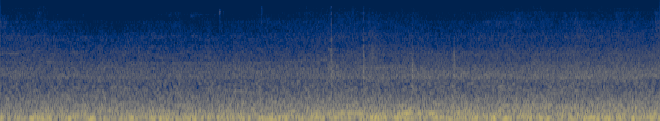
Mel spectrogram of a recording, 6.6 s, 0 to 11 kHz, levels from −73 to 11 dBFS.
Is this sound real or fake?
fake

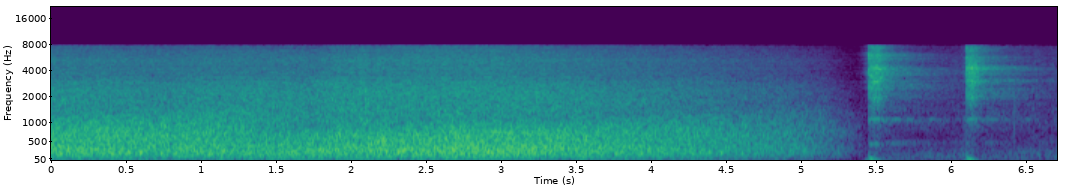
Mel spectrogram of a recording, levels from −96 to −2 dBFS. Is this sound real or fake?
fake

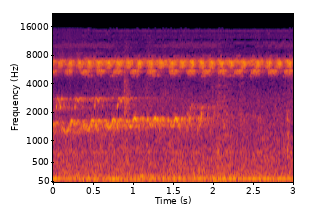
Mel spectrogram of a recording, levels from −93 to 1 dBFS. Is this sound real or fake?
real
